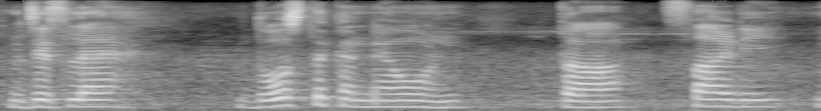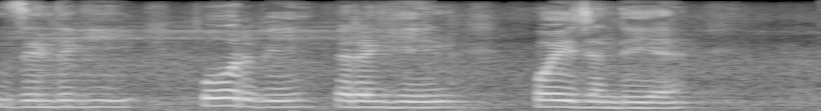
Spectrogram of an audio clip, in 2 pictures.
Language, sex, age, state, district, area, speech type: Dogri, male, 18-30, Jammu and Kashmir, Kathua, rural, spontaneous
